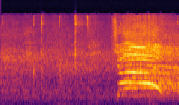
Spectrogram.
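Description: Faint clicks of a table tennis ball during a rally, then, about one and a half seconds in, a sudden loud shout that falls in pitch as the point ends.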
